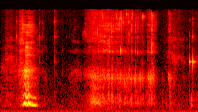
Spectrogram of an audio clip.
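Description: food or drink, slurping a drink

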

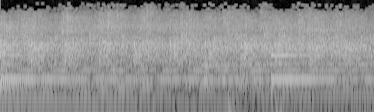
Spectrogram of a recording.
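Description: crowd, audience applause

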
